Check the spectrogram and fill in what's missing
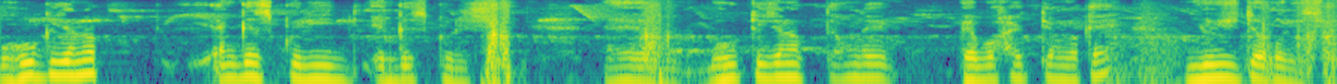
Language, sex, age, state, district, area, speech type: Assamese, male, 60+, Assam, Udalguri, rural, spontaneous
